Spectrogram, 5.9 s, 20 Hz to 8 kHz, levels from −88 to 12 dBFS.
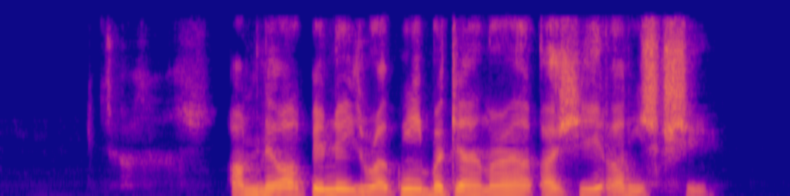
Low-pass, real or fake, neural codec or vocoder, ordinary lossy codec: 7.2 kHz; fake; autoencoder, 22.05 kHz, a latent of 192 numbers a frame, VITS, trained on one speaker; MP3, 64 kbps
